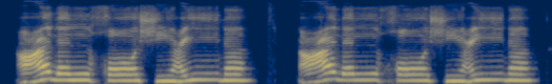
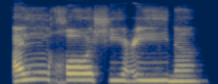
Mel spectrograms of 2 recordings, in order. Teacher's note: In both cases, I will recite letter lam with idhar. · We recite letter lam clearly and you see sukoon on letter lam. Whether you are starting your recitation from hamzatul wasl or you are joining letter lam with the previous word, in both cases you can hear letter lam clearly. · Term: idhar al-qamari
